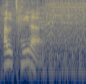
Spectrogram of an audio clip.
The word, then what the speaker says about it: Palutena: So onto the anchor for Palutena, and can you guys say it right? Palutena. That's what how I say it. But it's Palutena. Palutena?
